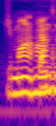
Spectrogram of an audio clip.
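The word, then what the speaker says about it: Djimon: say his name right Jamon honu Jamon H Gladiator yeah yeah did I say that actually right the first name I ever hit it's a silent D like a white the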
